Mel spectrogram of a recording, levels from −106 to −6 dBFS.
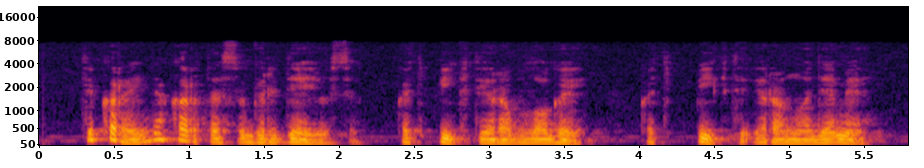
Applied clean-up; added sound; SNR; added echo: none; none; none; none.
